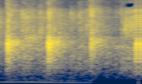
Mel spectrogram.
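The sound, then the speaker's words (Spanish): An audience applauds the Lord in steady rhythmic unison, four soft, evenly spaced claps about a third of a second apart, fairly quiet, with a low hum underneath for most of it. “Den aplauso al Señor.”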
